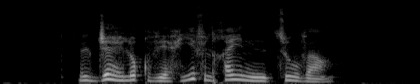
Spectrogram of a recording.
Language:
Kabyle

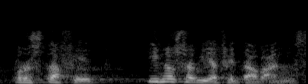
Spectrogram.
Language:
Catalan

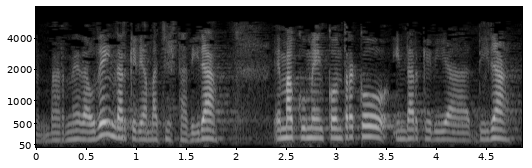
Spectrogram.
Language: Basque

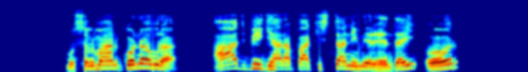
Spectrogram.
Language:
Gurgula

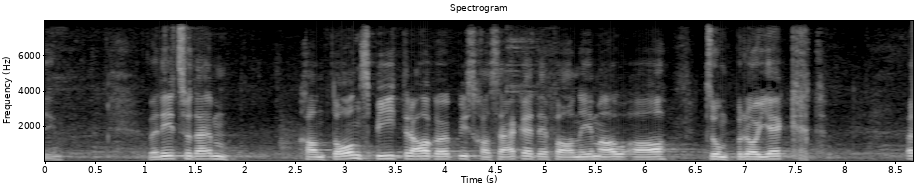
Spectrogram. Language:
Swiss German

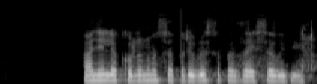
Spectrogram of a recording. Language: Pashto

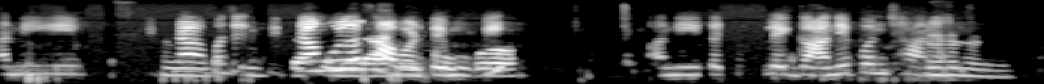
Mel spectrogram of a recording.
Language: Marathi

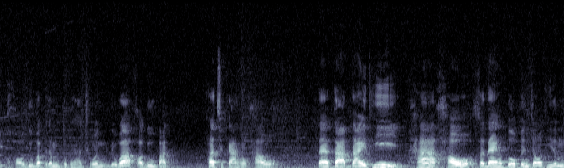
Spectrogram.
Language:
Thai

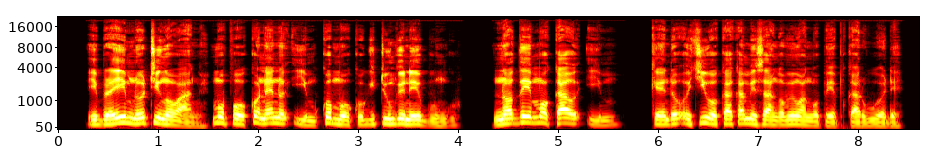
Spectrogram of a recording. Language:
Luo (Kenya and Tanzania)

